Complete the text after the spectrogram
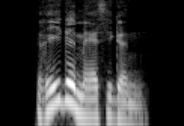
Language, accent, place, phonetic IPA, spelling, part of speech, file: German, Germany, Berlin, [ˈʁeːɡl̩ˌmɛːsɪɡn̩], regelmäßigen, adjective, De-regelmäßigen.ogg
- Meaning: inflection of regelmäßig: 1. strong genitive masculine/neuter singular 2. weak/mixed genitive/dative all-gender singular 3. strong/weak/mixed accusative masculine singular 4. strong dative plural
